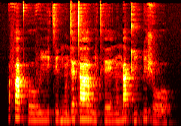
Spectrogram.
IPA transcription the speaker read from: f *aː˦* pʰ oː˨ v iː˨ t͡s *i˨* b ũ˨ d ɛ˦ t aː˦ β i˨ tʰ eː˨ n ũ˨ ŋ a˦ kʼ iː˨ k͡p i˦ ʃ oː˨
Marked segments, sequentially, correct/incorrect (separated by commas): incorrect, correct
